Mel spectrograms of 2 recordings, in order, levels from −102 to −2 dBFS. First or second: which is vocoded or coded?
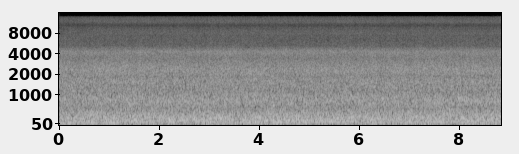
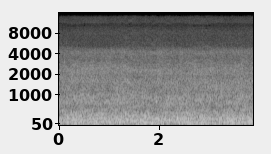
second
